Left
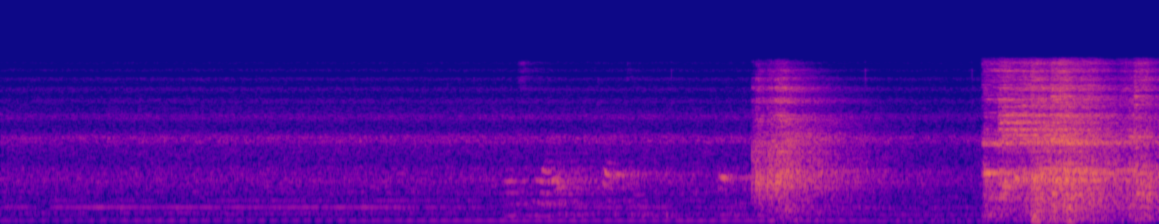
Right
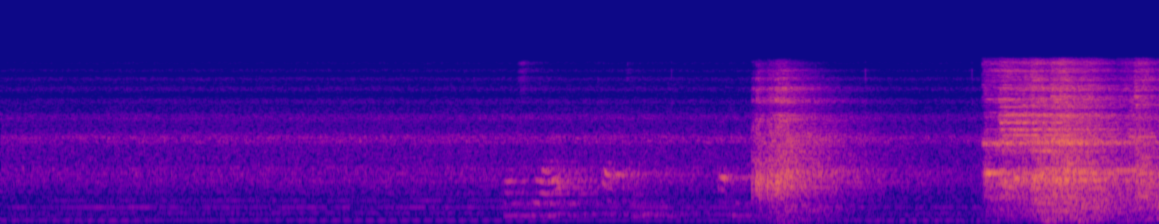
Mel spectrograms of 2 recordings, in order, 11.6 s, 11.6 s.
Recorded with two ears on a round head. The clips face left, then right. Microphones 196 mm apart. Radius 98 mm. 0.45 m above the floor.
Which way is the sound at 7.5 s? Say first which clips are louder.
Even; 10° right (ahead or behind).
